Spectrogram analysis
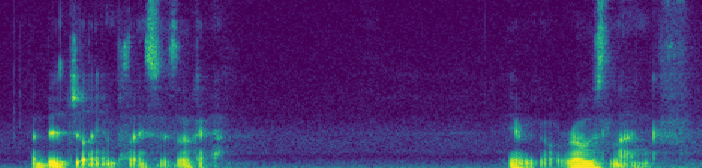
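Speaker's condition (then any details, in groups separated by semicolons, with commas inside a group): No condition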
